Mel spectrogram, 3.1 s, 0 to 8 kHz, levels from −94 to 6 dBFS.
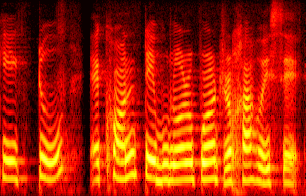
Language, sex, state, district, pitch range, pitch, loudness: Assamese, female, Assam, Sonitpur, 245-275 Hz, 265 Hz, -15 LUFS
